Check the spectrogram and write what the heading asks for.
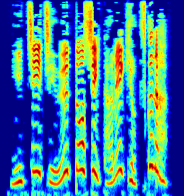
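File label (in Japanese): サンプルボイス, 17歳 厳しい面もあるが面倒見のいい子; 芯の通った人柄、鋭いツッコミ役（？！; 京子; 樹の友人、厳しい面もあるが面倒見のいい子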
